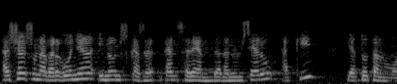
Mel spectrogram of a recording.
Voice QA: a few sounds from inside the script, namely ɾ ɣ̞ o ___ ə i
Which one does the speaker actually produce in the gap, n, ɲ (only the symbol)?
ɲ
